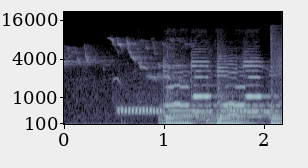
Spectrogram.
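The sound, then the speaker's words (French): Birds call outdoors in spring beside the Morge river in Saint-Myon, starting with faint, high descending whistles, then a short pulsing note and louder, buzzy repeated calls. No one speaks. “on peut très bien profiter du chant des oiseaux sans en connaître aucun”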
